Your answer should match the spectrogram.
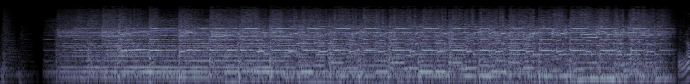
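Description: Rock music led by electric guitar, coming in after a short gap about half a second in.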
